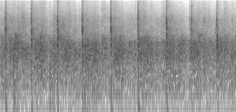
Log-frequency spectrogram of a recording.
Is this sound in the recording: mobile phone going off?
no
